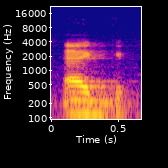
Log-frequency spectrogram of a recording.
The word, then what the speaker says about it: egg: So the vowel sounds different. One is A, the other one is A. And the consonant at the end also it's different. This is K sound. K. Sharper K. Ache. And the other one is egg. G. It's soft. A little softer sound.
